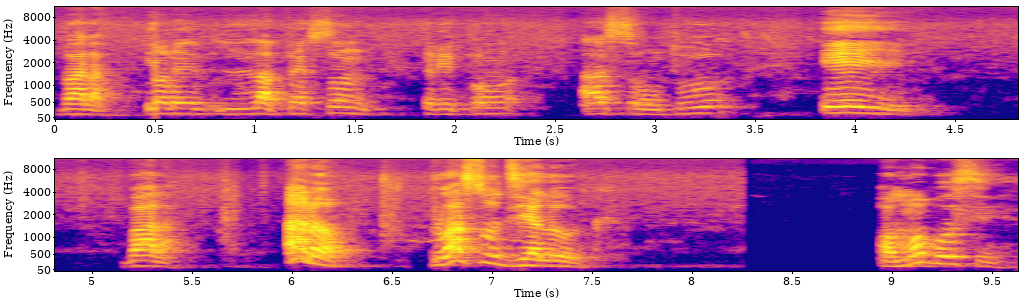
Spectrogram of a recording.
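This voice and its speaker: A man giving a patient language lesson, explaining slowly and repeating each phrase. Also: on the high side. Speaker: language teacher.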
